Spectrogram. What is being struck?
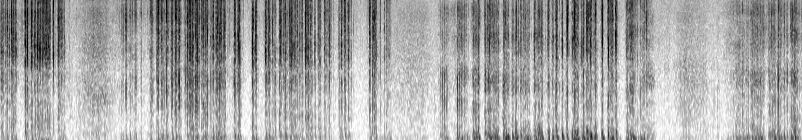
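Ribbed cotton knit fabric.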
